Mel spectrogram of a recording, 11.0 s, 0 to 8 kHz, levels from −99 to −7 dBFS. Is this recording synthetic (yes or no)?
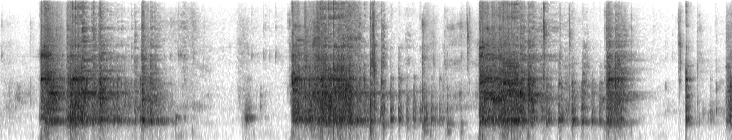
yes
